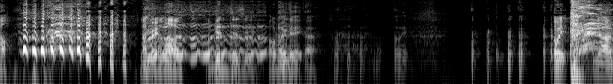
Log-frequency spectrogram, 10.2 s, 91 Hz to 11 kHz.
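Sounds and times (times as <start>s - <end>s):
laughter: 0.3s - 5.0s
person making wordless vocal sounds: 2.3s - 6.8s
speech: 2.4s - 5.4s, 9.2s - 10.2s.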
